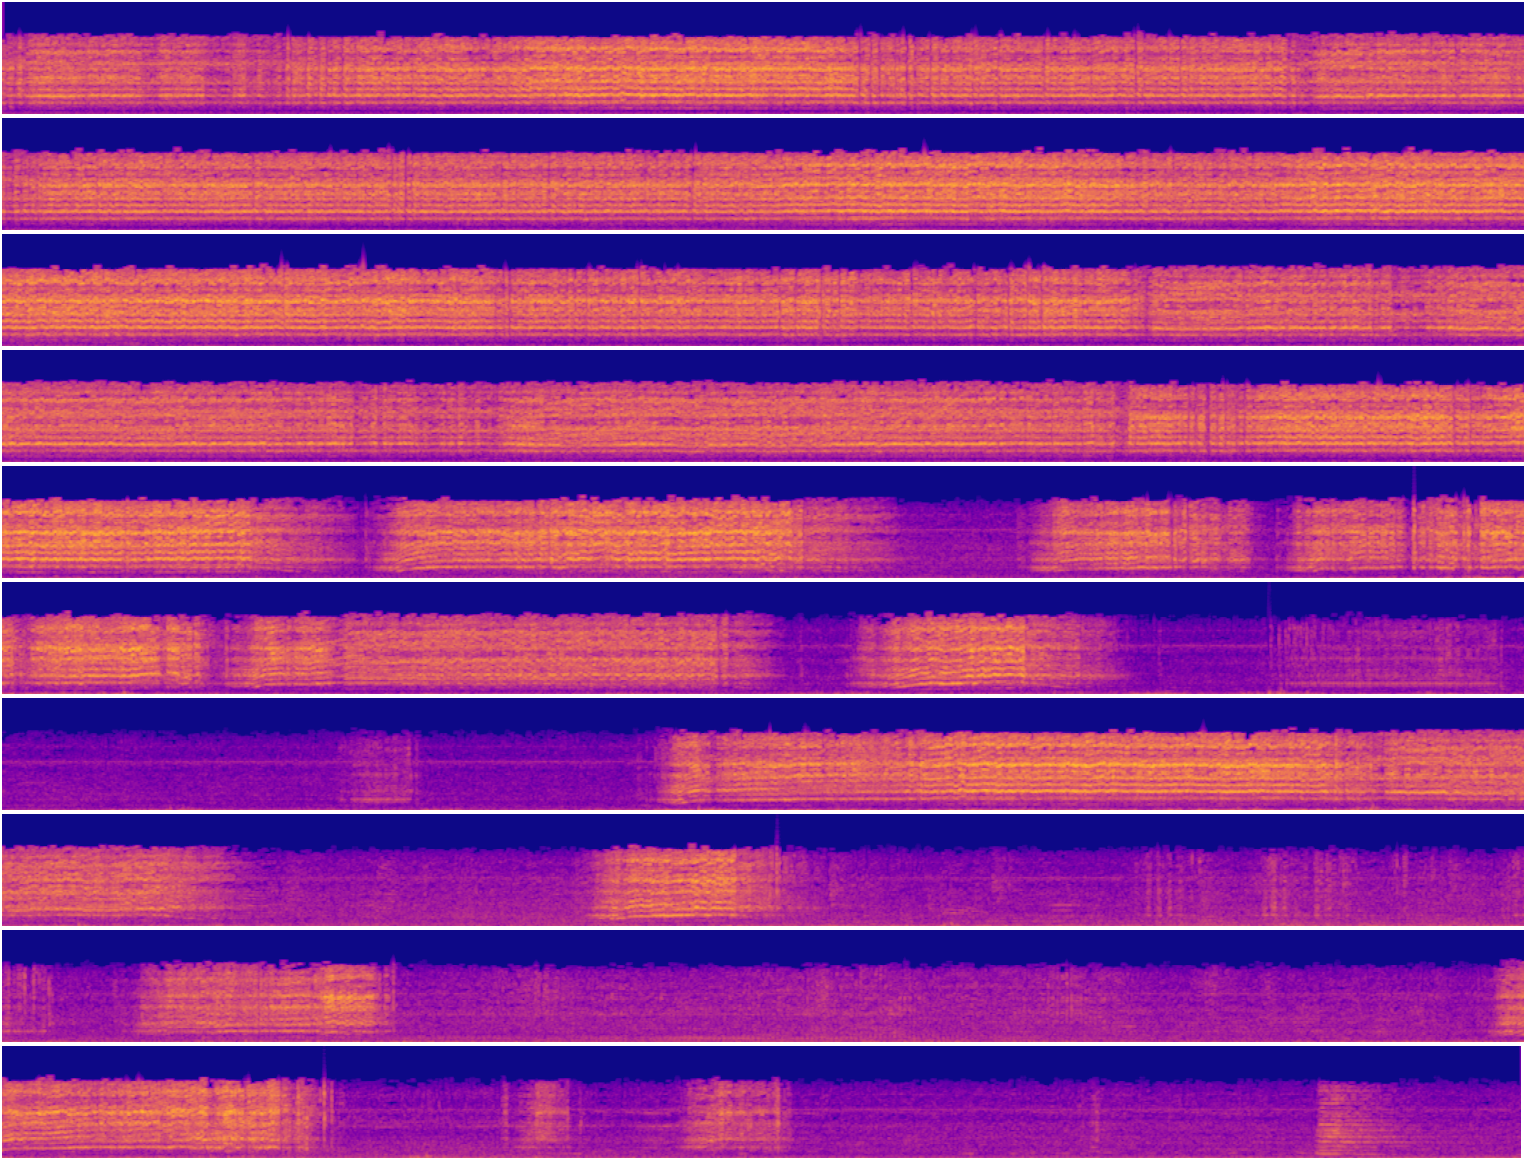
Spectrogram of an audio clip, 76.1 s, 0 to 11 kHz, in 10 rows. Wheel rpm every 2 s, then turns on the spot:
160, 160, 160, 160, 160, 160, 160, 160, 160, 160, 160, 160, 160, 160, 160, 130, 130, 50, 110, 130, 120, 50, 10, 10, 80, 160, 140, 20, 40, 10, 50, 20, 0, 10, 90, 20, 0, 0.
46-48 58-60 62-64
